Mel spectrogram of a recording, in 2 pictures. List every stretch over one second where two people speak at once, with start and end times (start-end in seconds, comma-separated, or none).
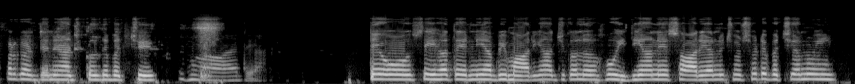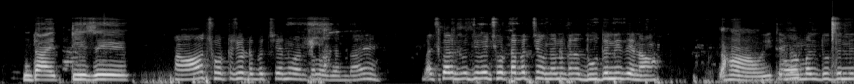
none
